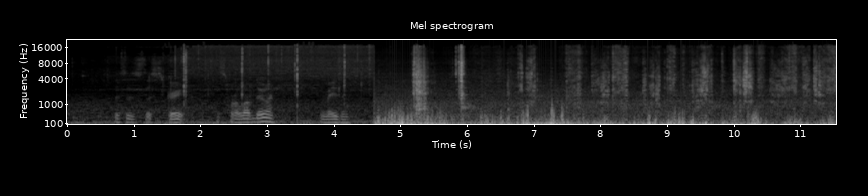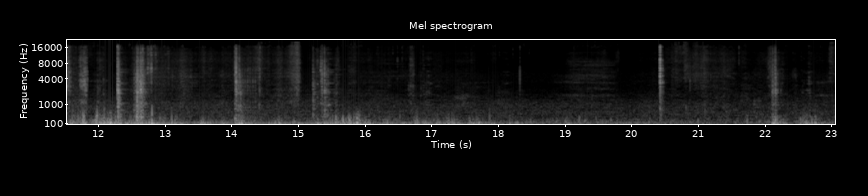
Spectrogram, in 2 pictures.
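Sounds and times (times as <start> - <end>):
steady rumble: 0.0 - 23.0
wind buffeting microphone: 1.5 - 23.0
clicks knocks and scrapes: 5.2 - 12.9, 22.0 - 22.8.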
